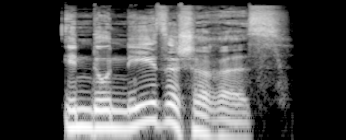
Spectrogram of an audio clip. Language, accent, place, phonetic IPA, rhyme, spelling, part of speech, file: German, Germany, Berlin, [ˌɪndoˈneːzɪʃəʁəs], -eːzɪʃəʁəs, indonesischeres, adjective, De-indonesischeres.ogg
- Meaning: strong/mixed nominative/accusative neuter singular comparative degree of indonesisch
